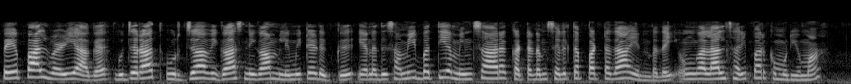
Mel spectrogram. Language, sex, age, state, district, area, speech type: Tamil, female, 18-30, Tamil Nadu, Vellore, urban, read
